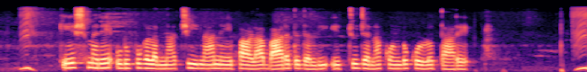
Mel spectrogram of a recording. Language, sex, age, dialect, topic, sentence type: Kannada, female, 18-24, Mysore Kannada, agriculture, statement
